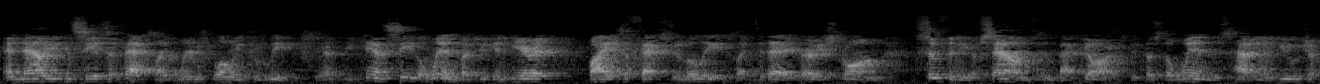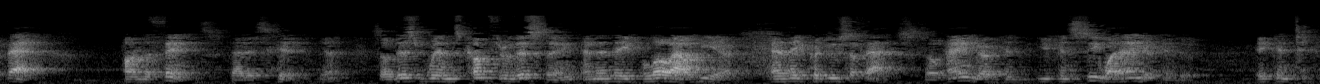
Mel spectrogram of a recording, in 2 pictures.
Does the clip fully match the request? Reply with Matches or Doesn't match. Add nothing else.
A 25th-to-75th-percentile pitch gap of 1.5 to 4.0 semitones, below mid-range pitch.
Matches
